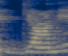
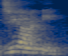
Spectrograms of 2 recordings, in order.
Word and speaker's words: ज्ञानी: इसको कई लोग, जैसे मेरी प्रोफेसर थी, वो जब भी ज्ञानी बोलना होता था तो वो बोलती थी ज्ञानी। ठीक है, शुद्ध जो प्रोनाउंस करते हैं ना हम, वो यही है, ज्ञानी, ज्ञात।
